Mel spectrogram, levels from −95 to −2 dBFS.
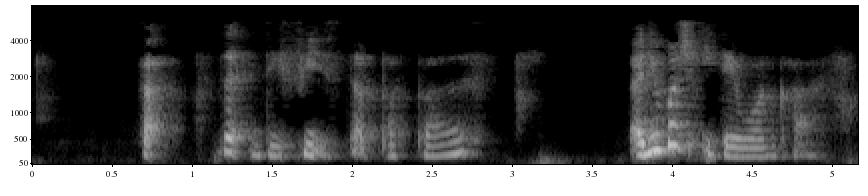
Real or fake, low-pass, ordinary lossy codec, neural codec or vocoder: fake; 7.2 kHz; MP3, 24 kbps; codec, 24 kHz, 0.9 kbps, DualCodec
